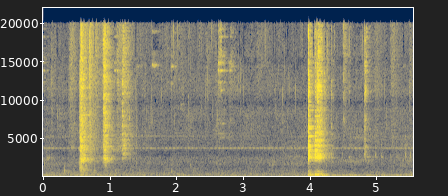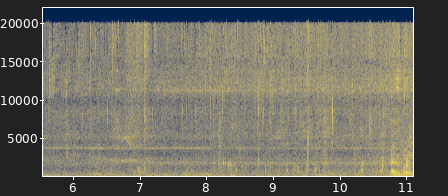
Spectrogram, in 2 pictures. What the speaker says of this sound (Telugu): లోపల బాగా ఉడికేది పెసరపప్పు చారు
